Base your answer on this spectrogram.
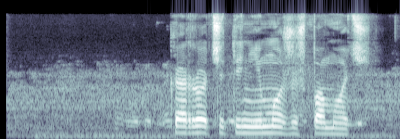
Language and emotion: Russian, angry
